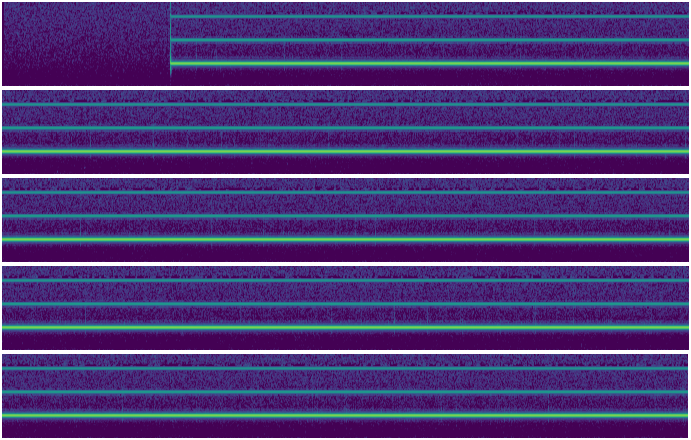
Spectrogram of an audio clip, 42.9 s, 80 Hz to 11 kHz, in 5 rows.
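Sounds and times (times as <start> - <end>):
heart monitor flatline tone: 2.1 - 18.7.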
